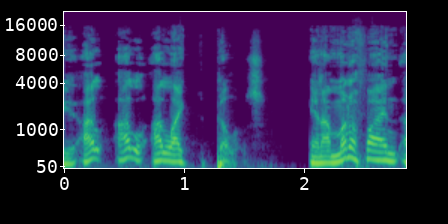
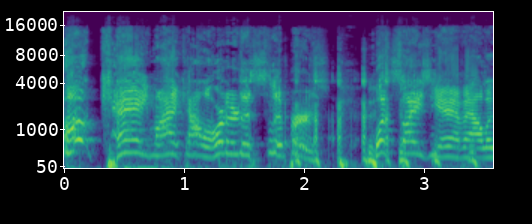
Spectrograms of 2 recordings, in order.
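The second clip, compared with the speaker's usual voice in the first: shrill, very high-pitched yelling; 10 semitones higher than usual. Retelling what a woman yelled at a TV commercial, retelling a yell. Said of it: "she was yelling at the screen".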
